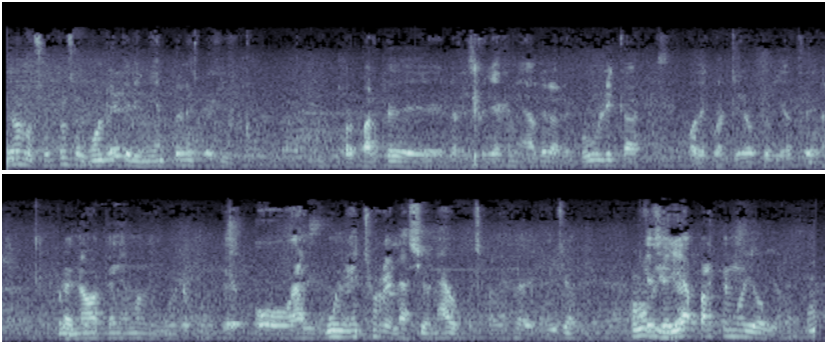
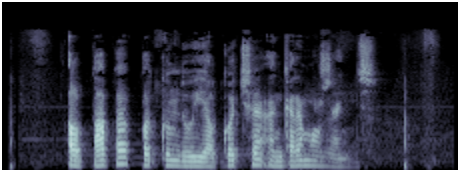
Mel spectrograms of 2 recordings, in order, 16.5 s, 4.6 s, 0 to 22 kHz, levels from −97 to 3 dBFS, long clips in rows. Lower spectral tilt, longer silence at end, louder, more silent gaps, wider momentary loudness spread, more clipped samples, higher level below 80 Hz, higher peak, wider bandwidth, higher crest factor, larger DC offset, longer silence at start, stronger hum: about the same, -4 dB/octave vs -4.5 dB/octave; second, 0 s vs 0.5 s; about the same, -23 LUFS vs -25 LUFS; neither; first, 16 LU vs 12 LU; neither; about the same, -62 dBFS vs -64 dBFS; second, -4 dBFS vs 0 dBFS; about the same, 11.5 kHz vs 11.5 kHz; second, 20 dB vs 26 dB; neither; second, 0.05 s vs 0.65 s; neither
